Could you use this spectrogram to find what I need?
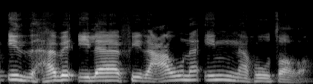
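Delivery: slow chanted ইযহাব ইলা ফিরআউনা; Quranic recitation. Shown as a demonstration. Teacher reciting the verse for students, slow chant. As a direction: recite the verse slowly and melodically. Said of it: "যেমন".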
